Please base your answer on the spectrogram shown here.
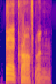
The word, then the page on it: aircraftman: British English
